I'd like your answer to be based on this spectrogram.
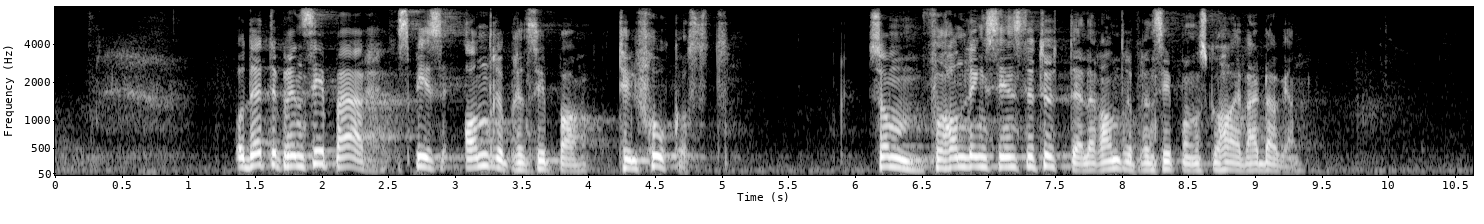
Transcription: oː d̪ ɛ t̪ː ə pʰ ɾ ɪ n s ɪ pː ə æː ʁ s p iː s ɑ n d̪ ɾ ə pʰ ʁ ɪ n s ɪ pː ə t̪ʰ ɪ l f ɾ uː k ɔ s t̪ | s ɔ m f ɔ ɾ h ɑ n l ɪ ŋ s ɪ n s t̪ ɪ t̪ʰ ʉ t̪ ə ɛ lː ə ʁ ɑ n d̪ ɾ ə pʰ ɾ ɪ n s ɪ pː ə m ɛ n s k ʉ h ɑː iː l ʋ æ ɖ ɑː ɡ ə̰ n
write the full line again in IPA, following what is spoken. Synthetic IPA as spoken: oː d̪ ɛ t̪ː ə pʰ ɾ ɪ n s ɪ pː ə æː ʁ s p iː s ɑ n d̪ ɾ ə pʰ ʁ ɪ n s ɪ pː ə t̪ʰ ɪ l f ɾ uː k ɔ s t̪ | s ɔ m f ɔ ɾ h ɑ n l ɪ ŋ s ɪ n s t̪ ɪ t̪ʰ ʉ t̪ ə ɛ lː ə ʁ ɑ n d̪ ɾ ə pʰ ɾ ɪ n s ɪ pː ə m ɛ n s k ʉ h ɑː iː ʋ æ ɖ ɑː ɡ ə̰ n

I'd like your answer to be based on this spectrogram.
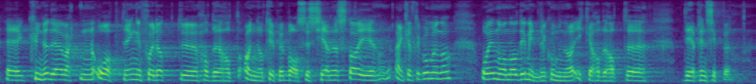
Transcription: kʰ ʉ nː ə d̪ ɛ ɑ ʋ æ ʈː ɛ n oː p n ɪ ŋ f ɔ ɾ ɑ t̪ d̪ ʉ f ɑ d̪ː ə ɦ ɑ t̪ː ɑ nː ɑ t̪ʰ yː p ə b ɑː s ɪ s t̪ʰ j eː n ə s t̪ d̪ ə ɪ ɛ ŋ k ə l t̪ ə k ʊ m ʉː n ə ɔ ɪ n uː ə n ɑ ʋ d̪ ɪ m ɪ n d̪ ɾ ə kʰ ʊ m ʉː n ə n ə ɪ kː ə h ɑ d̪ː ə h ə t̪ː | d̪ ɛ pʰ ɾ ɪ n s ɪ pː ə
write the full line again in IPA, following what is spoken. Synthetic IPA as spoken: kʰ ʉ nː ə d̪ ɛ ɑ ʋ æ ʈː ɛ n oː p n ɪ ŋ f ɔ ɾ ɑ t̪ d̪ ʉ h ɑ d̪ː ə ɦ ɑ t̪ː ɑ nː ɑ t̪ʰ yː p ə b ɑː s ɪ s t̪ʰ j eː n ə s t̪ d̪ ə ɪ ɛ ŋ k ə l t̪ ə k ʊ m ʉː n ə ɔ ɪ n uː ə n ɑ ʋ d̪ ɪ m ɪ n d̪ ɾ ə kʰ ʊ m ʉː n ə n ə ɪ kː ə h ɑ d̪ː ə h ɑ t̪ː | d̪ ɛ pʰ ɾ ɪ n s ɪ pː ə

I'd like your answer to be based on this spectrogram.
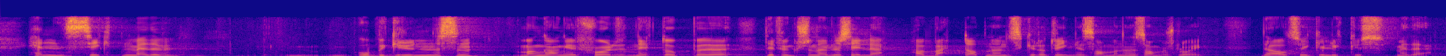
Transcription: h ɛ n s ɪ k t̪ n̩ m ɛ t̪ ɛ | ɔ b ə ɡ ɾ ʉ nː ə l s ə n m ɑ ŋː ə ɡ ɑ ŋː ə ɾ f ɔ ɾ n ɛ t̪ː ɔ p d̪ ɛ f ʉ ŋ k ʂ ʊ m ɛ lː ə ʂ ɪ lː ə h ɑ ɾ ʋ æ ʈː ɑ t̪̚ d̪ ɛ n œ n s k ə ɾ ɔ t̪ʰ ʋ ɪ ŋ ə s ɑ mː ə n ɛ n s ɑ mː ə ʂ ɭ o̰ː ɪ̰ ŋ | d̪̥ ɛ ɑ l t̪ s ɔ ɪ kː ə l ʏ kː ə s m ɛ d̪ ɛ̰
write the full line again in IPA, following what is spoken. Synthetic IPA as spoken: h ɛ n s ɪ k t̪ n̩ m ɛ d̪ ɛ | ɔ b ə ɡ ɾ ʉ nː ə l s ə n m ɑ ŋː ə ɡ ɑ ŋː ə ɾ f ɔ ɾ n ɛ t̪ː ɔ p d̪ ɛ f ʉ ŋ k ʂ ʊ n ɛ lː ə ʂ ɪ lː ə h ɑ ɾ ʋ æ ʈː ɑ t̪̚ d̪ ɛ n œ n s k ə ɾ ɔ t̪ʰ ʋ ɪ ŋː ə s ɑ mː ə n ɛ n s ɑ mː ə ʂ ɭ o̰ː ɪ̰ ŋ | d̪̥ ɛ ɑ l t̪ s ɔ ɪ kː ə l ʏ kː ə s m ɛ d̪ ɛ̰

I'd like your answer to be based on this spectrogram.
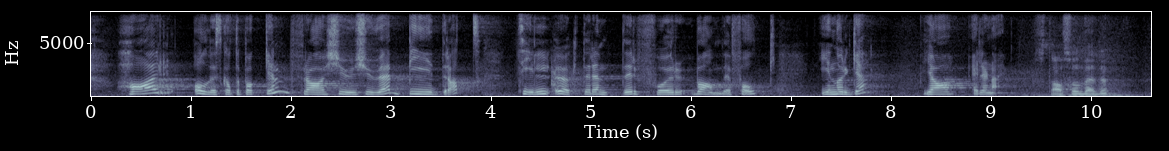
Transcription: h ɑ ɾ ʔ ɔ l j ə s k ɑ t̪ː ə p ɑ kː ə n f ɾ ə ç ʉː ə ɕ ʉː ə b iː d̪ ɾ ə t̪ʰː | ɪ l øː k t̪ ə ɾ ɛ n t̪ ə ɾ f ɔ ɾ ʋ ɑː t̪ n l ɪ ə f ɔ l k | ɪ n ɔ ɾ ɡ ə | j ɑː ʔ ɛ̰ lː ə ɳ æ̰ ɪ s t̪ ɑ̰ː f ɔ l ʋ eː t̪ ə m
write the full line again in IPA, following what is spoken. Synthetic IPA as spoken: h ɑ ɾ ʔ ɔ l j ə s k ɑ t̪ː ə p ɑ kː ə n f ɾ ɑ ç ʉː ə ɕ ʉː ə b iː d̪ ɾ ɑ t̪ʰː | ɪ l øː k t̪ ə ɾ ɛ n t̪ ə ɾ f ɔ ɾ ʋ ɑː n l ɪ ə f ɔ l k | ɪ n ɔ ɾ ɡ ə | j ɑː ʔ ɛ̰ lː ə ɳ æ̰ ɪ s t̪ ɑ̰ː s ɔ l ʋ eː d̪ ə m

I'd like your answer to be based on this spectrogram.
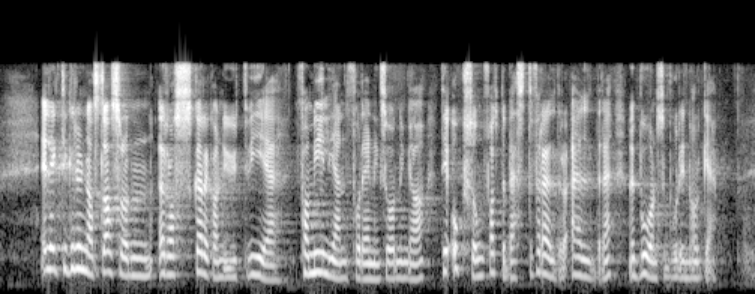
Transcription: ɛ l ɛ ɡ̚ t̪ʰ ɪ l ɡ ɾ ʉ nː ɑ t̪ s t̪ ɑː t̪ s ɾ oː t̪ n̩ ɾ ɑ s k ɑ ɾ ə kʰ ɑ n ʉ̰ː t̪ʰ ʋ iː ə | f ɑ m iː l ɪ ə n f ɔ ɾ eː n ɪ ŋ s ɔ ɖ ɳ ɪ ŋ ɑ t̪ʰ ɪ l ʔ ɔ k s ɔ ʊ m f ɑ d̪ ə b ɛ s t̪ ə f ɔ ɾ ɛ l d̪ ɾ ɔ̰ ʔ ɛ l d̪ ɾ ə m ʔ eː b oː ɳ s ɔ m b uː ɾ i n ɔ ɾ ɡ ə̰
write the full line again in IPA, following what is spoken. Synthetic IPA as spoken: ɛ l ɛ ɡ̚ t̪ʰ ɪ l ɡ ɾ ʉ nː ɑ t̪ s t̪ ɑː t̪ s ɾ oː d̪ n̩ ɾ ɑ s k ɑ ɾ ə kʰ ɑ n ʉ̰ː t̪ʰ ʋ iː ə | f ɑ m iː l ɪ ə n f ɔ ɾ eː n ɪ ŋ s ɔ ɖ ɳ ɪ ŋ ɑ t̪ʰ ɪ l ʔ ɔ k s ɔ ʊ m f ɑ t̪ ə b ɛ s t̪ ə f ɔ ɾ ɛ l d̪ ɾ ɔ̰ ʔ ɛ l d̪ ɾ ə m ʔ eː b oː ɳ s ɔ m b uː ɾ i n ɔ ɾ ɡ ə̰

